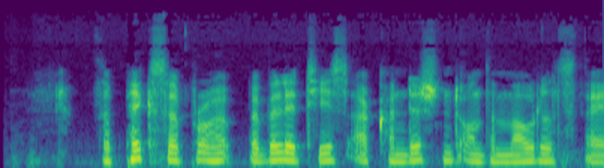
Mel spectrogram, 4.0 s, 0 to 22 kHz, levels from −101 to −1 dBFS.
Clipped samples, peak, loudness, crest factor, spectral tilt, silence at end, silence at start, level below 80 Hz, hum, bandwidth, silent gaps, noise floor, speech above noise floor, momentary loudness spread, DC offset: under 0.1%; -2 dBFS; -22 LUFS; 20 dB; -6.5 dB/octave; 0 s; 0.4 s; -52 dBFS; none; 12 kHz; none; -44 dBFS; 22 dB; 9 LU; under 0.1%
